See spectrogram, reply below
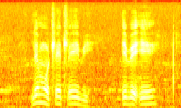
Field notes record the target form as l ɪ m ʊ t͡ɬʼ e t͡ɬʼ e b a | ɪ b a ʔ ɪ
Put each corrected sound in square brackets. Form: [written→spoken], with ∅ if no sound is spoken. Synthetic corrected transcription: l ɪ m ʊ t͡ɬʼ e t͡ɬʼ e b [a→i] | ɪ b [a→ɛ] ʔ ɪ

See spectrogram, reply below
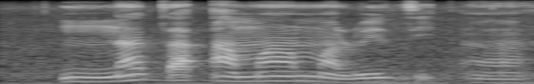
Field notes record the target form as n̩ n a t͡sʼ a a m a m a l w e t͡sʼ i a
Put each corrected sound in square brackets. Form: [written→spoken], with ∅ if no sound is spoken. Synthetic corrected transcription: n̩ n a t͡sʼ a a m a m a l w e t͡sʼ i a

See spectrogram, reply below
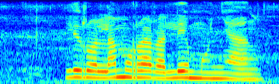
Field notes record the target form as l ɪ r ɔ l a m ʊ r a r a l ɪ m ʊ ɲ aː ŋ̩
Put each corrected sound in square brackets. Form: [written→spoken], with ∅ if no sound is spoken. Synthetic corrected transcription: l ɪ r ɔ l a m ʊ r a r a l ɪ m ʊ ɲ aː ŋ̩

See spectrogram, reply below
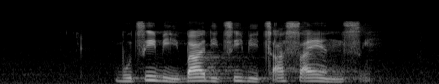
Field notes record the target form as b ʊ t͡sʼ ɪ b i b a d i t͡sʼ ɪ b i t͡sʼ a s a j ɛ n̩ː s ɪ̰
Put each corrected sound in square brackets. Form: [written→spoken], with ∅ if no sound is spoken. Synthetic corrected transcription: b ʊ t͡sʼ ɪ b i b a d i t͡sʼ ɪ b i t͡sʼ a s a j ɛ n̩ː s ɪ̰

